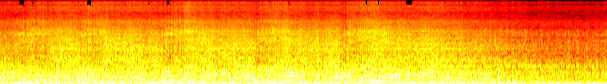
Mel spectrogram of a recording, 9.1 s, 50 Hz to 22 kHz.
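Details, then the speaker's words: 1986 Pontiac Fiero GT, old and rotting, running after first start and left running a while: steady deep engine drone, revs rising and falling smoothly, picking up cleanly; it later drove rough. Normal running. "so i got the car started now what well after letting it run for some time"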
